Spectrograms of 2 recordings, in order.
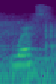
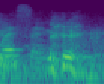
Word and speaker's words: Wesson: Wesson. West. Wesson. No T. Wesson.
